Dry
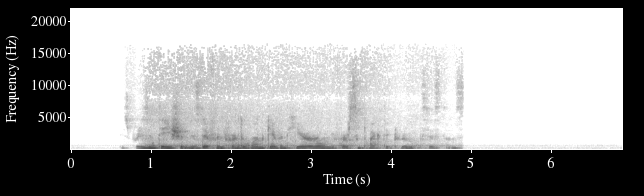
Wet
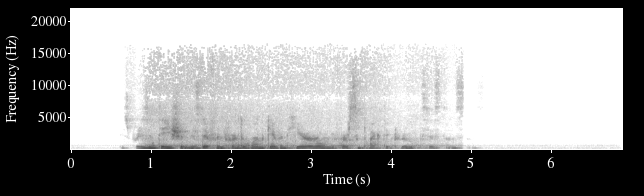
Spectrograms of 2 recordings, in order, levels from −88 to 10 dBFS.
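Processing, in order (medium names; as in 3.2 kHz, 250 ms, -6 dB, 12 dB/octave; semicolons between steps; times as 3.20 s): delay 255 ms -22 dB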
